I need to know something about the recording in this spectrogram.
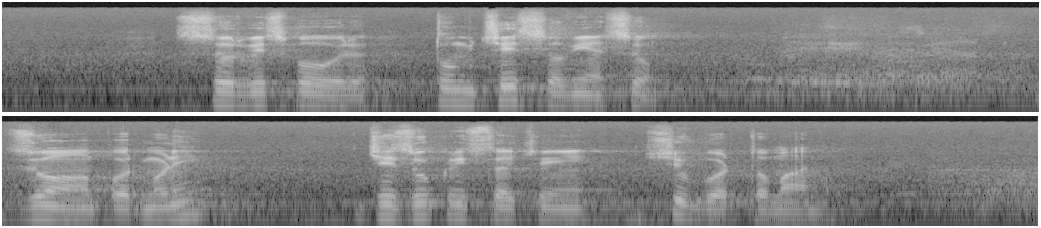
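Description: An elderly man speaks with animation into a microphone, in short bursts.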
